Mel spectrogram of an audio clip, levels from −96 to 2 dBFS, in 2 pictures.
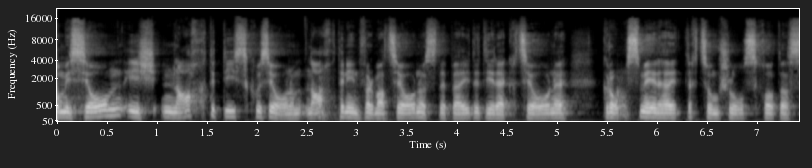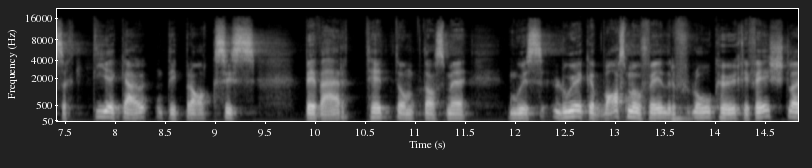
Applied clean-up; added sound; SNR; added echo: neural mask model DeepFilterNet 3.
